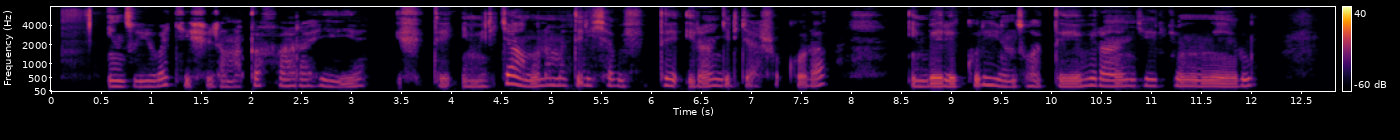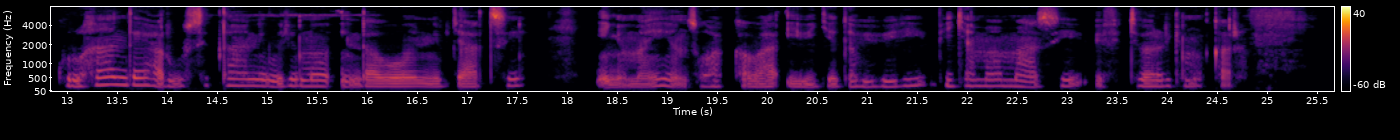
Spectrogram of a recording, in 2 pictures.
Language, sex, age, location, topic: Kinyarwanda, female, 18-24, Kigali, health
